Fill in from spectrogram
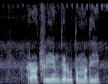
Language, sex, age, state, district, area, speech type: Telugu, male, 18-30, Andhra Pradesh, Kakinada, rural, read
